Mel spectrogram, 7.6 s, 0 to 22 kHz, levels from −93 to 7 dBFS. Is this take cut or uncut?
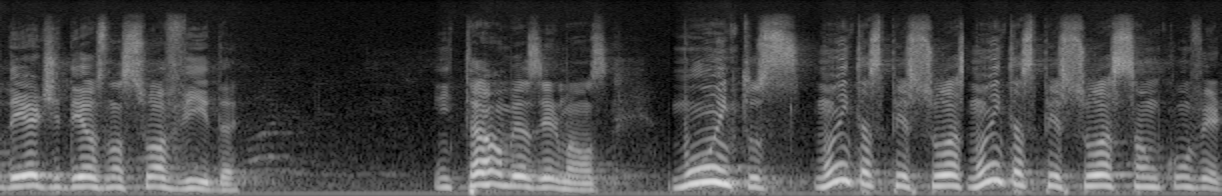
cut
